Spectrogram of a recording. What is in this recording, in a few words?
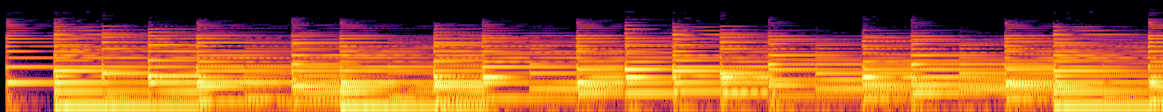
piano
